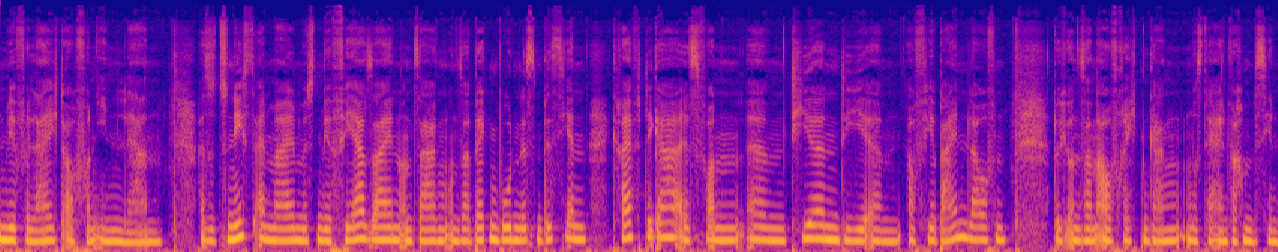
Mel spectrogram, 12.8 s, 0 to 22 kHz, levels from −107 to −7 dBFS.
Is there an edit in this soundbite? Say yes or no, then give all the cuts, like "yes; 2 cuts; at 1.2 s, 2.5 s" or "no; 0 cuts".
no; 0 cuts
